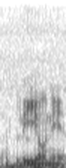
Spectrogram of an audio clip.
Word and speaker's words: Leoni: Um, where can they follow you if they want to follow your Leoni FC profile? What, what platforms can they follow you on? – Uh, they can follow us on Facebook and Instagram, and it's uh, Leoni FC.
